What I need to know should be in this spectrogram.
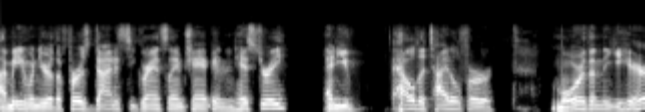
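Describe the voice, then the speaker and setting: At a moderate pace, a man speaks at medium pitch with a bright, sharp tone and very even loudness. His intonation is monotone and flat, and the sound is dry and close with no echo. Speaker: wrestling awards host. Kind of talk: awards ceremony announcing. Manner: casual, halting.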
